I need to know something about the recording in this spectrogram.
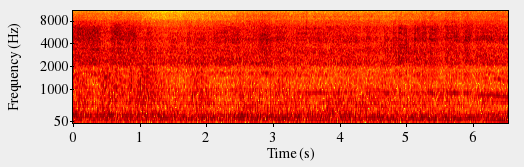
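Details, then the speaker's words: Off-road machine with a CVT, on its first trail ride after being brought back to running, warning light on: steady, labored drone under load, bogging instead of pulling cleanly. The CVT drive belt was slipping and later broke. "Dang it, I know what that is. That's the belt. That light's been on and it's slipping."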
